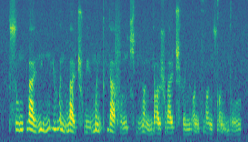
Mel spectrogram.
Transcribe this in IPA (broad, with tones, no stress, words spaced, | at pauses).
sʊ˦ŋ pwa˥˨ɪ̯n̪i˥˨ mi˦ɻwə˥˨n lwa˥˨ɪ̯ʈ͡ʂʰwe˨˦ɪ̯mə˥˨n pʰjä˥˨fɤ˨˦ŋt͡ɕʰi˨˦ŋ ɑ˥˨ŋn̪jɑ˦ʊ̯ʂwa˦ɪ̯ ʈ͡ʂʰə˨˦nɻwɑ̰˨˩ŋfwɑ˥˨ŋ swɑ̰˨˩ŋmjo˨˦ʊ̯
